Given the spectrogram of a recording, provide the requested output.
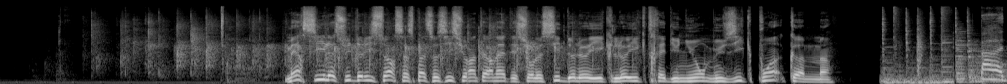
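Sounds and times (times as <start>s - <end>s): small group applauding: 0.4s - 6.6s.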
